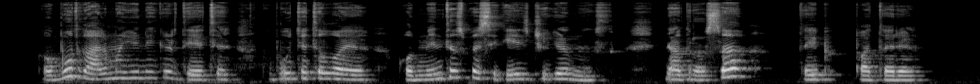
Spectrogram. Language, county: Lithuanian, Šiauliai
